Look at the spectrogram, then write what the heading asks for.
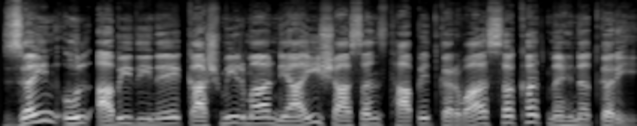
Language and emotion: Gujarati, neutral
